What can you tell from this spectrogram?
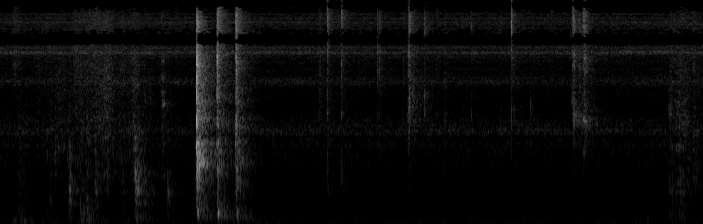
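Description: Kitchen handling noises at the worktop as an egg carton and eggs are handled: a quick cluster of three sharp knocks and clatter about two seconds in, then a few scattered light taps.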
